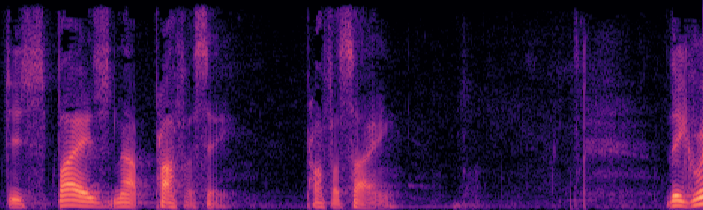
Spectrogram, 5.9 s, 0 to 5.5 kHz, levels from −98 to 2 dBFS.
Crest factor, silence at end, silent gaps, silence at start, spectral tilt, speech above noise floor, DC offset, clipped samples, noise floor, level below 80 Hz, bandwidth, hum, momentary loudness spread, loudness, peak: 22 dB; 0 s; none; 0.05 s; -8.5 dB/octave; 42 dB; under 0.1%; under 0.1%; -69 dBFS; -62 dBFS; 5.4 kHz; none; 18 LU; -29 LUFS; -10 dBFS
